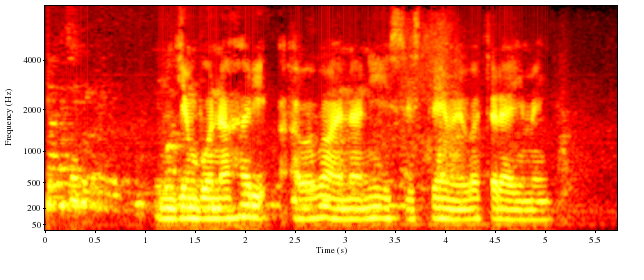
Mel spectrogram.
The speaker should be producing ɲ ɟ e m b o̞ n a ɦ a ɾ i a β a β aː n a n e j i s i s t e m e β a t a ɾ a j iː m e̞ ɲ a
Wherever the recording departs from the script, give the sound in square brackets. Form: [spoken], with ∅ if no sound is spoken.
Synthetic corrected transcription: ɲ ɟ e m b o̞ n a ɦ a ɾ i a β a β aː n a n [i] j i s i s t e m e β a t a ɾ a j [i] m e̞ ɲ a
